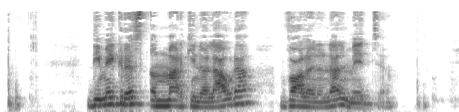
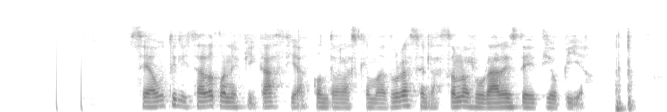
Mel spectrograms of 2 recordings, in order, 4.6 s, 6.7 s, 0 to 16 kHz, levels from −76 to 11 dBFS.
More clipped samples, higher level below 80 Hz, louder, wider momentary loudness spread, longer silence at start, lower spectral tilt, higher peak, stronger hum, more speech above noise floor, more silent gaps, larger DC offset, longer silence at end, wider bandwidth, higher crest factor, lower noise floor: neither; first, -52 dBFS vs -64 dBFS; first, -16 LUFS vs -39 LUFS; second, 11 LU vs 14 LU; second, 0.05 s vs 1.3 s; about the same, -4.5 dB/octave vs -5 dB/octave; first, 0 dBFS vs -16 dBFS; neither; first, 43 dB vs 29 dB; neither; neither; first, 0.7 s vs 0.35 s; first, 12 kHz vs 7.8 kHz; second, 18 dB vs 24 dB; second, -59 dBFS vs -67 dBFS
